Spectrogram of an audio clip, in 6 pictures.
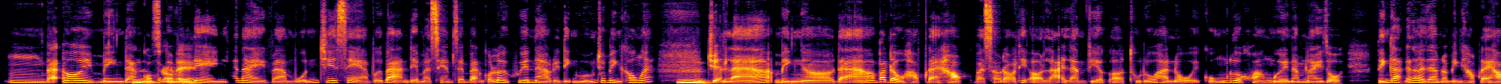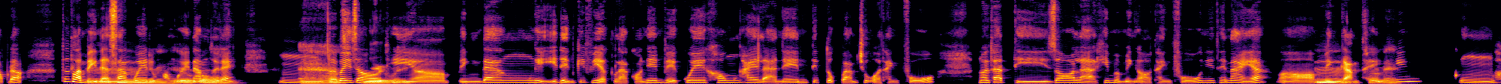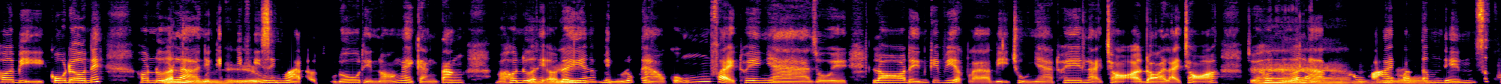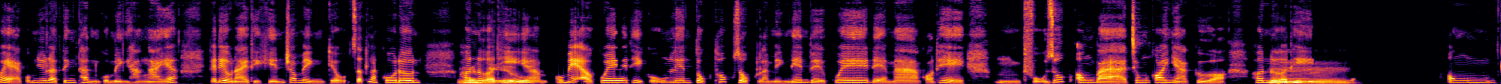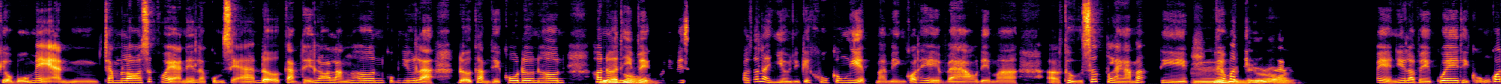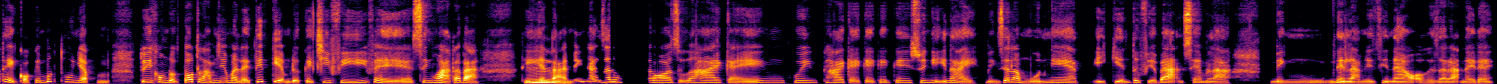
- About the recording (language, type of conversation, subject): Vietnamese, advice, Bạn nên quay về nơi cũ hay ở lại?
- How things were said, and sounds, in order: tapping; other background noise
